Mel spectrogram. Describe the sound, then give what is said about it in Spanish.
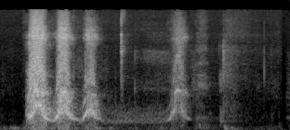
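A dog barks three times in quick succession, loud, then lets out one more bark after a short pause. No one speaks. “Ha dicho mi perro.”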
